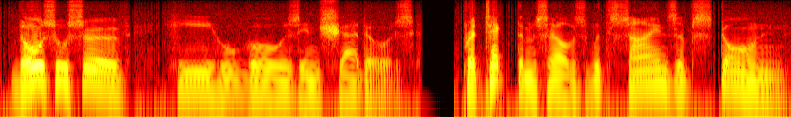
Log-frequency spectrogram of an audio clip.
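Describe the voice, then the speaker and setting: A stern churchman reads from an old book for a video game. He is solemn and ominous, very slow, with dramatic rises and falls in tone. The sound is dry. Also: mid-range voice, dry recording. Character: stern male churchman warning of devilish cults.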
